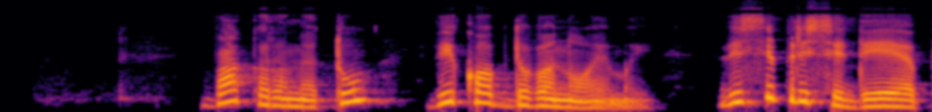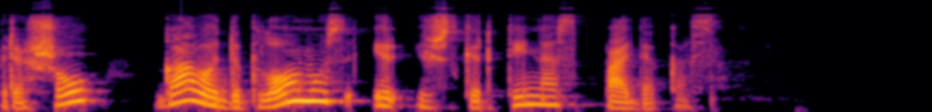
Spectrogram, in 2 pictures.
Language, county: Lithuanian, Vilnius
